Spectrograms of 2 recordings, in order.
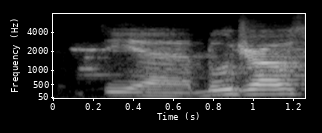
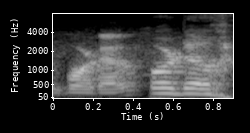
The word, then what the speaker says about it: Bordeaux: For me personally, I think the Boudreaux, or how do you say it, Calvin? The Bordeaux. The Bordeaux. I don't always say the Boudreaux, but the Bordeaux.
